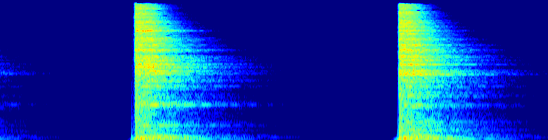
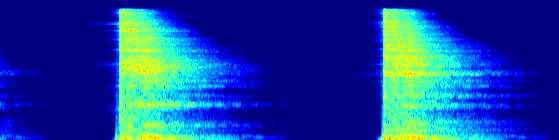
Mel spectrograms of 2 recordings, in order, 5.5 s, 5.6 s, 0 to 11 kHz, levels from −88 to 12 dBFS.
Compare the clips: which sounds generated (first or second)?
second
